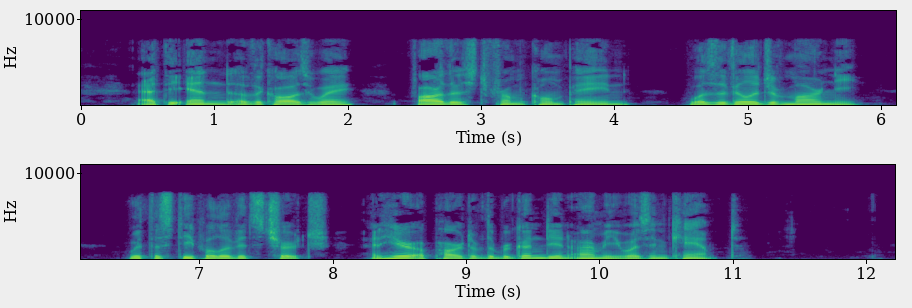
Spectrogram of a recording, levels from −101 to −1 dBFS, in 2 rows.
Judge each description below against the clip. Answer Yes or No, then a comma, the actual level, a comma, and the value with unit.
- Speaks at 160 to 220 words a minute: No, average, 145 wpm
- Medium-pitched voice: No, low, 100 Hz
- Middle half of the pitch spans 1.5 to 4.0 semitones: Yes, average, 3.7 semitones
